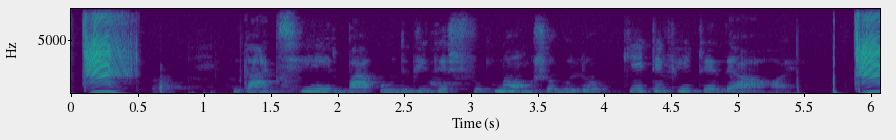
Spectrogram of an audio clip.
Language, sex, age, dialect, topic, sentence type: Bengali, female, 41-45, Standard Colloquial, agriculture, statement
